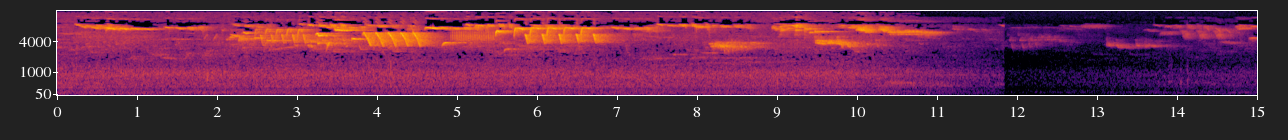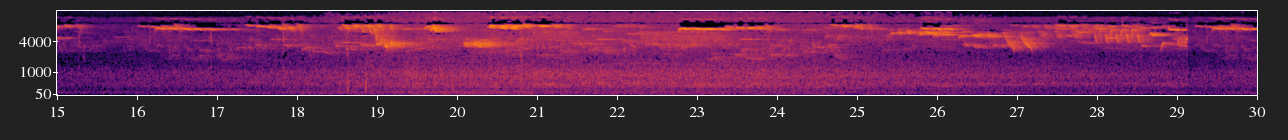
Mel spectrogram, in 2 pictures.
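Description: Forest ambience of many birds chirping and singing, with a couple of fast trills, over a soft steady rush. It fades almost to nothing about twelve seconds in, then comes back quieter.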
